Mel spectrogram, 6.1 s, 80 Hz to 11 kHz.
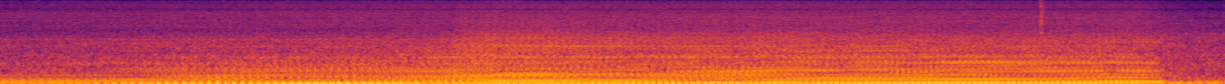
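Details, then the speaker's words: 1972 Dodge Dart Swinger V8 with new engine and Flow FX mufflers, deep smooth burble rising evenly through the gears, quieter at idle and cruise, no rasp like the old exhaust; normal exhaust tone. "Yeah. Much better tone, deeper tone, a lot quieter at idle, a lot quieter at cruise RPM."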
